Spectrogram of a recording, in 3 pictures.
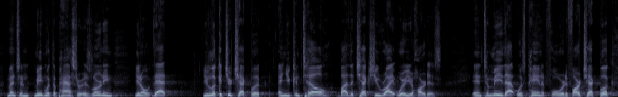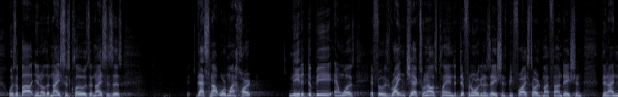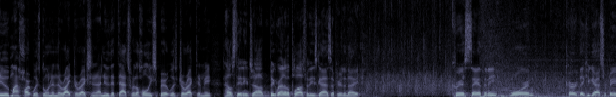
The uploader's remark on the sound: Recorded at the NFL Walter Payton Man of the Year Reception during Super Bowl LII in Minneapolis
